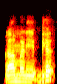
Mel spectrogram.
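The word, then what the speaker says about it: ब्राह्मणेभ्यः: In terms of pronunciation, there are no aspirate except this ebhya, brahmanebhya. That ib is fourth letter in the parvarga, so it has to be aspirated.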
